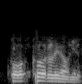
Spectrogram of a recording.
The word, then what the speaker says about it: Corleone: Yeah, Corleone, very good.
